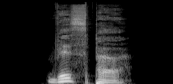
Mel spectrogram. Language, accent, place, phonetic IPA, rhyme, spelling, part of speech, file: German, Germany, Berlin, [ˈvɪspɐ], -ɪspɐ, wisper, verb, De-wisper.ogg
- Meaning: inflection of wispern: 1. first-person singular present 2. singular imperative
